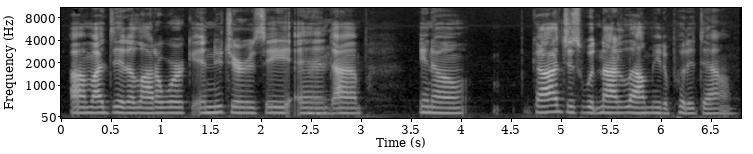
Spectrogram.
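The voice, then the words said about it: Slight New Jersey accent. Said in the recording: “I detect a little bit of that Jersey accent.”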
